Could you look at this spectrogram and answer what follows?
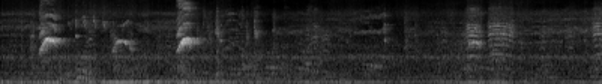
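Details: Zebra finches building their nest in a small aviary on the second day: loud, clear nasal 'meep' calls at the start and around two seconds, then a burst of rapid buzzy notes near the end, with quieter chatter and a low hum between.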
